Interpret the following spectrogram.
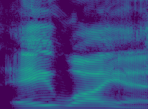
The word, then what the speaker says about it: Ayn: fans in other countries it's not an it's iron like mine it's Ayn she would like the idea that it rhymes with mine because she was very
